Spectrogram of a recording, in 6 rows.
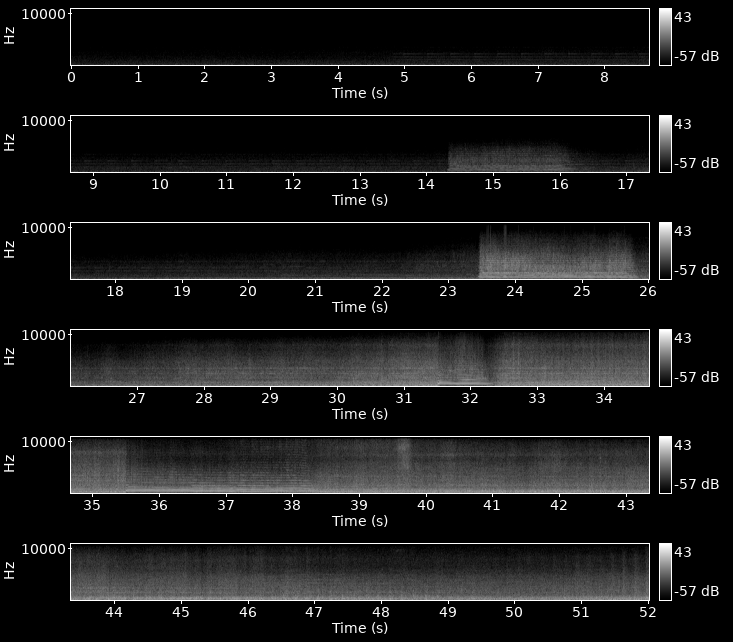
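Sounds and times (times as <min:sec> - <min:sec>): diesel locomotive engines rumbling: 0:14.0 - 0:52.0
train air horn: 0:14.3 - 0:16.6, 0:23.4 - 0:26.0, 0:30.6 - 0:39.9
freight cars clickety-clack: 0:38.5 - 0:52.0.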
